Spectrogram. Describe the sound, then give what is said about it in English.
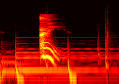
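One short, rough throat clearing, a gravelly voiced burst about half a second long that drops in pitch, with a few soft mouth clicks before and after and no talking. “I don't know what that did, but let me just clear my throat real quick.”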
